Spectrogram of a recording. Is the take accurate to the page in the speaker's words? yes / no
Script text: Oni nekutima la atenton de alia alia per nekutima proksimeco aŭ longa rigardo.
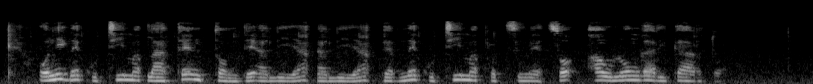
yes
